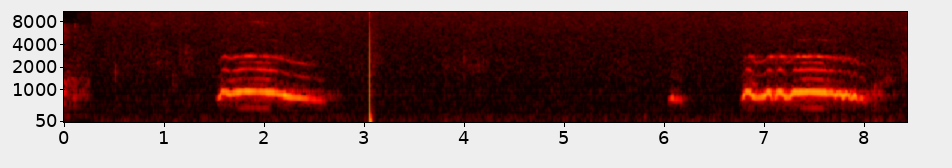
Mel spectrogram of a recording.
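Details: During a night owl survey using playback from car speakers, a tawny owl answers with two drawn-out, wavering mid-pitched calls about five seconds apart, a sharp click between, over faint low rumble; recorded on a mobile phone.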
